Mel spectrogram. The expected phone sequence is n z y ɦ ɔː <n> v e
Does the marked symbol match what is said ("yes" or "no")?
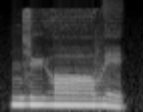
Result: no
